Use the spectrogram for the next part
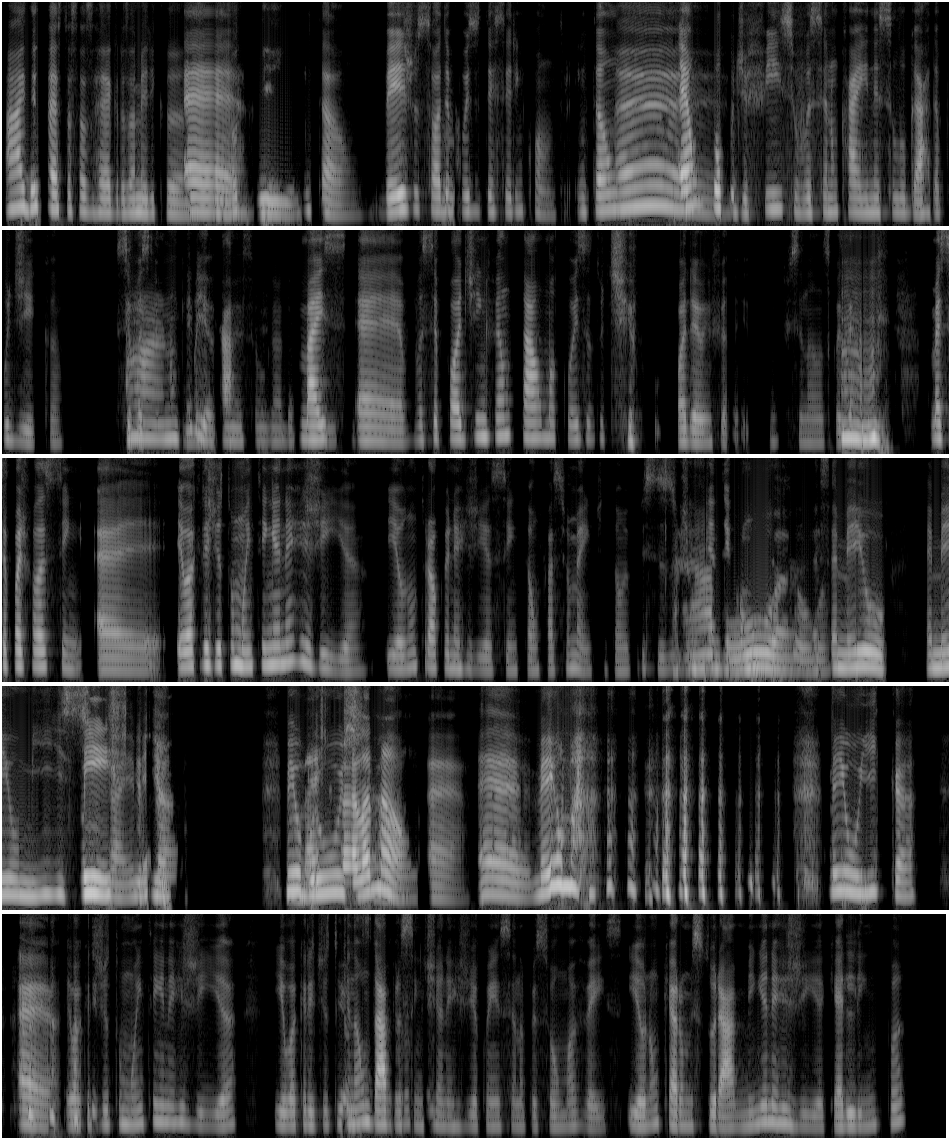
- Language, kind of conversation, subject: Portuguese, advice, Como posso estabelecer limites e proteger meu coração ao começar a namorar de novo?
- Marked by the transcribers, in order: chuckle; tapping; chuckle; laugh; laughing while speaking: "má"; laugh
